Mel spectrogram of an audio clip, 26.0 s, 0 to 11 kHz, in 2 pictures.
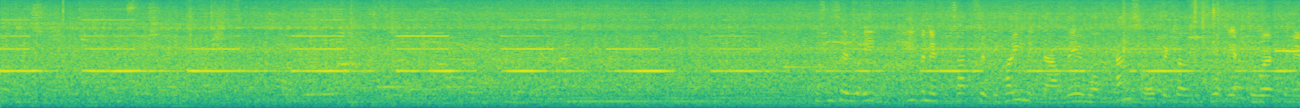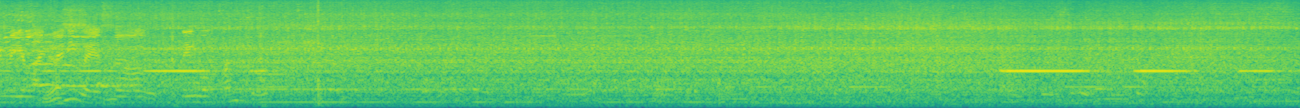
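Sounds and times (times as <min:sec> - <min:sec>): high electronic beep: 0:00.0 - 0:16.7, 0:23.0 - 0:26.0
fire engine idling: 0:00.0 - 0:26.0.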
